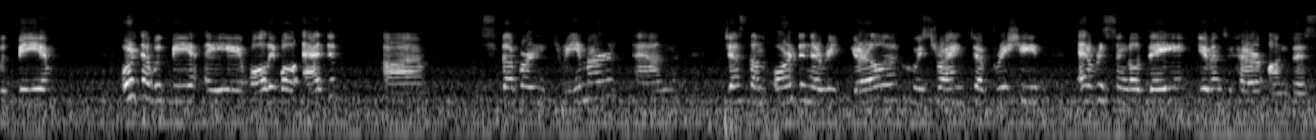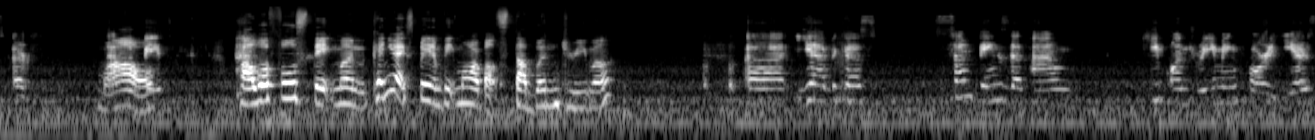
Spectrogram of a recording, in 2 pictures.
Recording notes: this is not an actual podcast with fancy equipment, so please forgive the mediocre audio quality and excessive laughing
